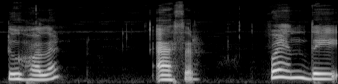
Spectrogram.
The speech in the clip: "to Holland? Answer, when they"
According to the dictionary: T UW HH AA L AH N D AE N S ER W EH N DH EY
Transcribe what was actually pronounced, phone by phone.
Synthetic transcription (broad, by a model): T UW HH AA L AH N D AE S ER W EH N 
